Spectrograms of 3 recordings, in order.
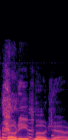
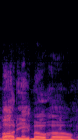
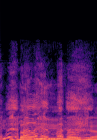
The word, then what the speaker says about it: Bodhi Mojo: Yeah, Bodhi Mojo. Not Bodhi Mojo. Not Bodhi Moho. Bodhi Mojo. Bodhi Moho is fun.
